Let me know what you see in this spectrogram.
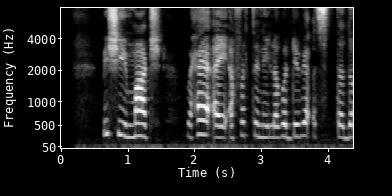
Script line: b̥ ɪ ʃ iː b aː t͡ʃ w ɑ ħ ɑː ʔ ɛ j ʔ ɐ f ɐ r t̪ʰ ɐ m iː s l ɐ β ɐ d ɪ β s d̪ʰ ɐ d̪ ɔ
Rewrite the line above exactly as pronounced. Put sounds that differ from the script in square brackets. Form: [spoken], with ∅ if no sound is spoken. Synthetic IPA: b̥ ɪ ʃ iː [m] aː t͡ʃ w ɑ ħ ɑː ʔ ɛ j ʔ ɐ f ɐ r t̪ʰ ɐ [n] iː [∅] l ɐ β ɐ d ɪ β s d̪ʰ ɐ d̪ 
